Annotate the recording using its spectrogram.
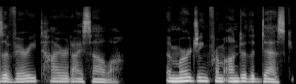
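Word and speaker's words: Aizawa: bag I am your home room teacher shouted isawa and yes that is how you say my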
